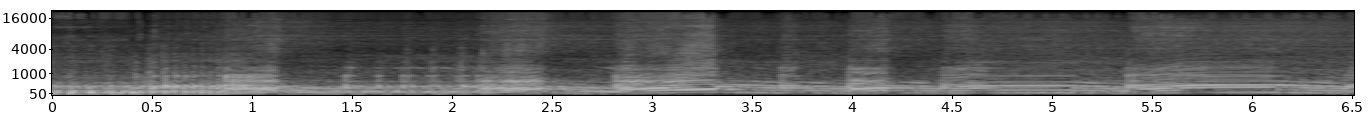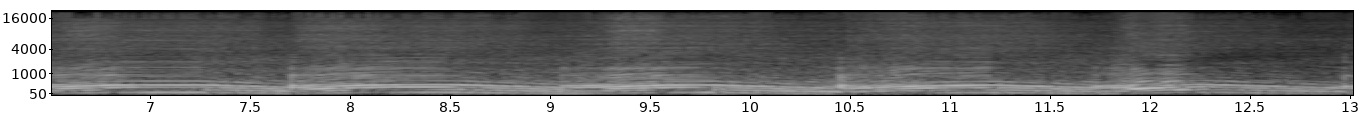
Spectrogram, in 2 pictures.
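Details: Motorcycle that would not start, now fixed after troubleshooting electrical, fuel and compression; the cause was corrosion. Engine pulls cleanly through repeated rev blips, rising and falling smoothly with no misfire or knock; runs fine.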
